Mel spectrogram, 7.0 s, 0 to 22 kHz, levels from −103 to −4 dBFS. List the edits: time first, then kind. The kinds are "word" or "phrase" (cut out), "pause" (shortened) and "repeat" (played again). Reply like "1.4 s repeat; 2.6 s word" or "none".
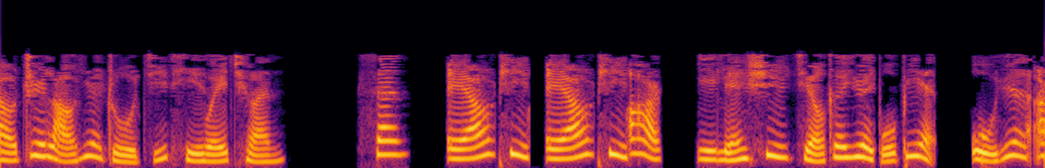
3.5 s repeat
